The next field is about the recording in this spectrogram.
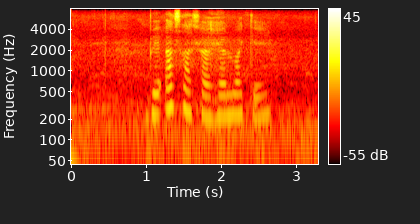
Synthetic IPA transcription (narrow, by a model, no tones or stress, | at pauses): bɛʔasaɬaɦɛlwakʼɪ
